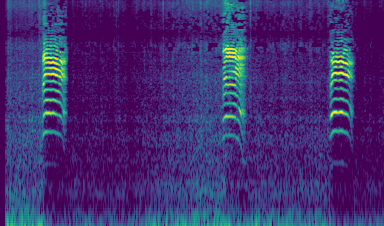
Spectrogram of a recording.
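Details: A deer fawn gives three short, nasal bleats spaced a couple of seconds apart after being rescued.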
